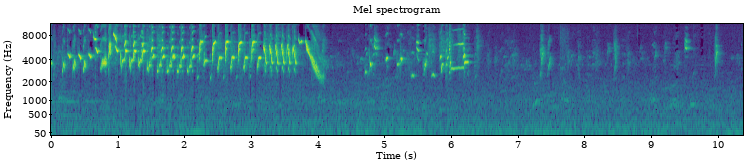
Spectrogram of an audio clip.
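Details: European goldfinch linked to Italy, singing a loud, fast run of tinkling twittered notes for about four seconds, then quieter scattered chirps and short phrases with pauses.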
